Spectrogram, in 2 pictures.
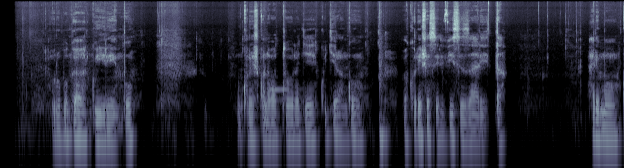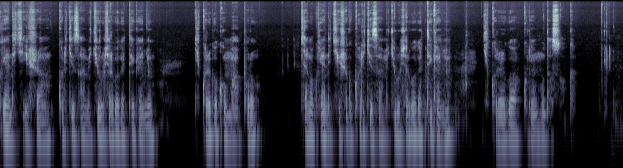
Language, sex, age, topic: Kinyarwanda, male, 18-24, government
